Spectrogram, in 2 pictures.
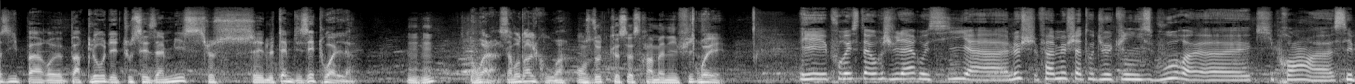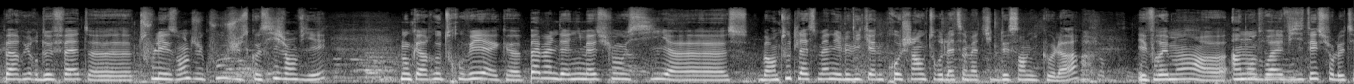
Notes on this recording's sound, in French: en direct depuis le caveau saint-Barbe à Sélestat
